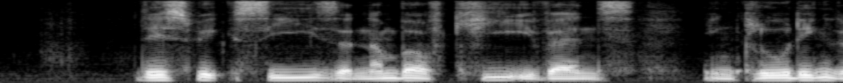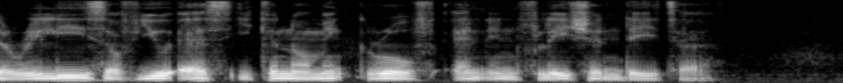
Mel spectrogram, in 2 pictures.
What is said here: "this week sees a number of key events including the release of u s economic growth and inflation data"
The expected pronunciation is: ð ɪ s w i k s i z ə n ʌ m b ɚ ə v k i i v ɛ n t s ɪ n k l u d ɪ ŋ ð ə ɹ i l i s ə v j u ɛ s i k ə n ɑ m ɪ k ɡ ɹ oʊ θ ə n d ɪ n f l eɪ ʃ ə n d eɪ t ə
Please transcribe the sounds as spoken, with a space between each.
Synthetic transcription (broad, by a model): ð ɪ s w i k s i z ə n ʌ m b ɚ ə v k i i v ɛ n t s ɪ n k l u d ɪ ŋ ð ə ɹ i l i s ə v j u ɛ s i k ə n ɑ m ɪ k ɡ ɹ oʊ θ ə n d ɪ n f l eɪ ʃ ə n d eɪ t ə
